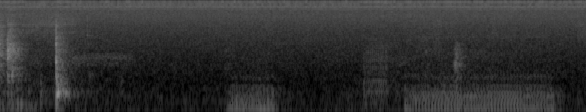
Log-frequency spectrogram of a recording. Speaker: i don't know if you can hear that but the dog is snoring like crazy hold on can you hear that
